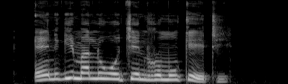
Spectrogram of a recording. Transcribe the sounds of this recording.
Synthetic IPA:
ɛnɡɪmalʊwot͡ʃenrʊmoketʰi

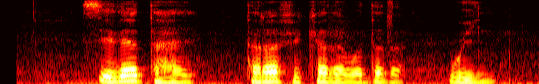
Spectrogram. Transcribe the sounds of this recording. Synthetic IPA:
sɪðɛːt̪ʰɐɦɛjt̪ʰɐɾaːfɪkʰɐðɐwɑd̪ɐðɐ | wɛjn

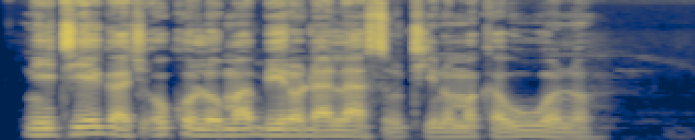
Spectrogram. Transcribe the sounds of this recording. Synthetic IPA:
nitjeɡat͡ʃokolomabiɾɔɗalasotʰinomakauwono

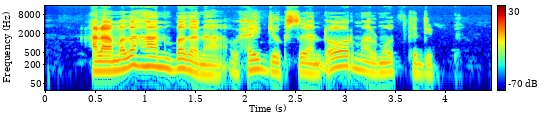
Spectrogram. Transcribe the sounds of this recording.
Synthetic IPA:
ʕɑlaːmɐðɐɦaːnbɐðɐnɐ̰wɑħɑjt͡ʃɔːɡsɐðeːnɖɔːrmaːlmɔːd̪kʰɐd̪ib̚

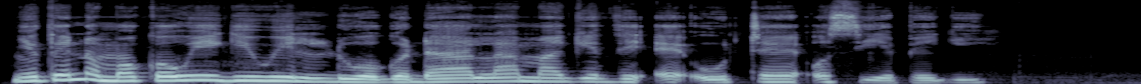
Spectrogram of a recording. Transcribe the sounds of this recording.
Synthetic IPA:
ɲet̪enɔmɔkɔwiɡɪwildwoɡodalamaɡɪd̪ɪʔɛʔutɛosjepeɡi

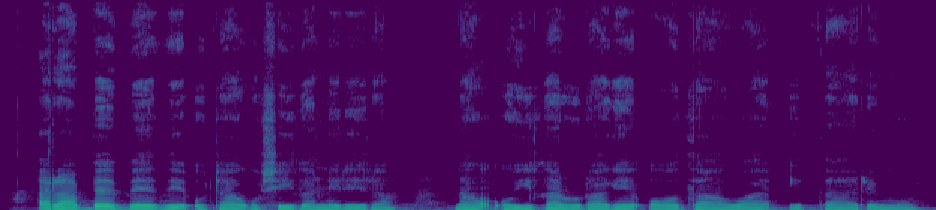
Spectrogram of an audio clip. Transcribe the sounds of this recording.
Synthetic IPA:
aɾabɛbɛðeʔotaɣoɕiɣaneɾeɾa | naʔoiɣaɾoɾaɣɛʔɔðawaiðaɾemwɛ

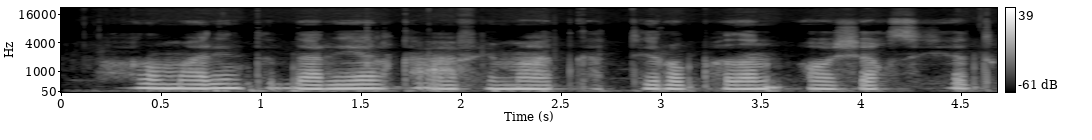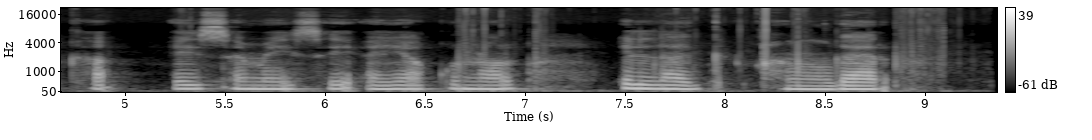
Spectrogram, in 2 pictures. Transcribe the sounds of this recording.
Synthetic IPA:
hɔɾʊmɐɾɪnt̪ʰɐd̪ɐɾjaːlkʰɐʕɑːfɪmaːd̪kʰɐt̪ʰɪɾɔbɐðɐnɔːʃɑχsɪ̥jɐd̪kʰɐ | ɛjsɐmɛjsɛjʔɐjaːkʰʊnɔːl | ɪlːɐɡqɑŋɡaːr

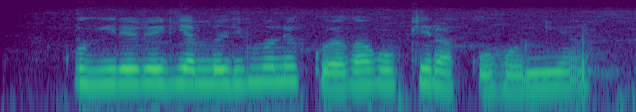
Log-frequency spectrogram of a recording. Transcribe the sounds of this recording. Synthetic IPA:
koɣiɾeɾeɾjameɾimɔnekwɛɣaɣokeɾakoɦɔnia

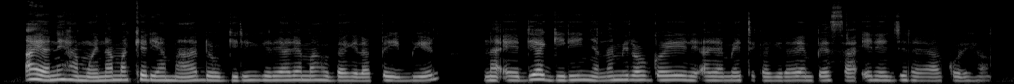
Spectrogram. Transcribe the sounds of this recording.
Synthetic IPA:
ajaneɦamwɛnamakeɾiamadoɡiɾiɣeɾeaɾeamaɦoðaɣeɾapeibel | naʔɛdiaɡiɾiɲanameɾɔɡɔeɾeʔaɾeamɛtekaɣeɾaɛmpɛsaʔeɾed͡ʑeɾajakoɾeɦa

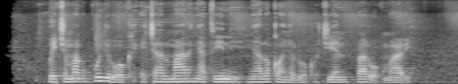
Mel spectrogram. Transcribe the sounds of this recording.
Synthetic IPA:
wet͡ʃmaɡpuɲd͡ʒɾwokʰet͡ʃalmarɲat̪ɪniɲalɔkɔɲɔdwokot͡ʃjenpaɾwokmaɾi

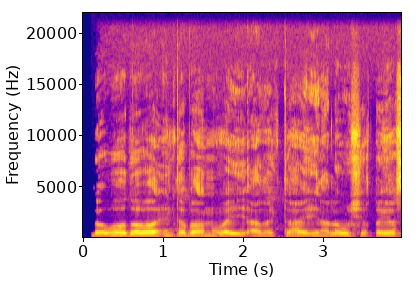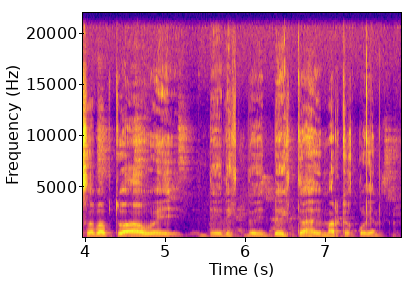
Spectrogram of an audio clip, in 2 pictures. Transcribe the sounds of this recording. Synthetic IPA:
d̪ɔːwɐðɐd̪ɔwɐðɐɪnt̪ʰɐbɐðɐnwɑjɐðɐɡt̪ʰɐɦɛjɪnɐlɐɣʊʃɐqɛːjɔsɐβɐbt̪ʰʊɐwɛ | ɛlɪɛjɖɛɡt̪ʰɐɦɛjmɐrkʰɐqɔjɐn

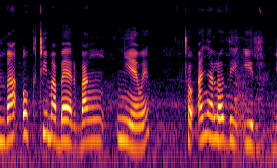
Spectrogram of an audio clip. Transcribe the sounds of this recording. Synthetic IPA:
mbaoktʰimabɛrbaŋ | ɲiɛwɛ | tʰɔʔaɲalɔd̪ɪʔird͡ʒ

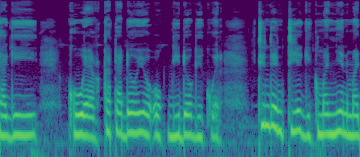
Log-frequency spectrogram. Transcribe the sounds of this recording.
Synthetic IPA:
aɡɪkwɛrkatadojoʔːk̚ɡidoɡikwɛɾ | tindentjeɡikmaɲenma

